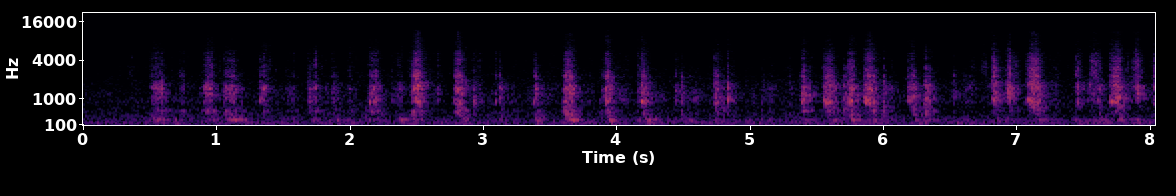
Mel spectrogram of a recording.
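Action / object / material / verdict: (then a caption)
scrape / black-coated scratch-art paper card scratched with a wooden stylus / coated paper / none. A wooden stylus scratches the black coating off a thin, roughly A4 scratch-art paper card with a dragon design, held flat by one hand on a tabletop. A quick, uneven series of short, dry, raspy scraping strokes sounds bright and papery, with each stroke stopping abruptly. The coating is scraped away stroke by stroke.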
